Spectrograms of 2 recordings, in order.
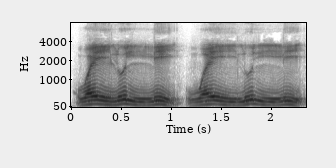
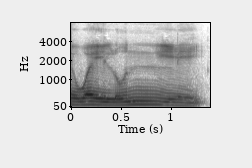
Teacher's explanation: Whenever you have that and you have next to it lam, whether it's fatha or kasra or dhamma, you have to merge between them, and that hidden silent noon has to merge into or disappear in the lam, and that is why the second lam has a symbol of emphasis.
